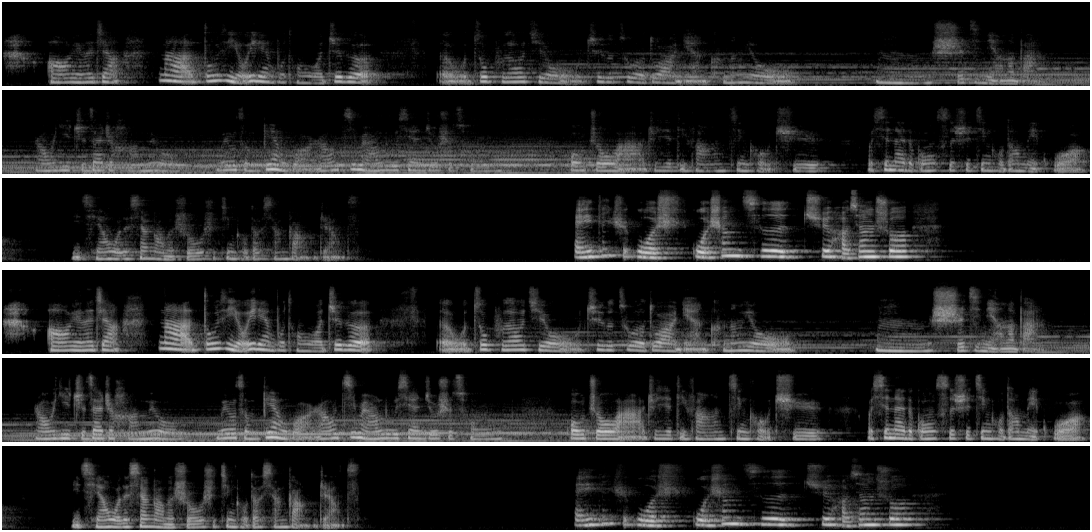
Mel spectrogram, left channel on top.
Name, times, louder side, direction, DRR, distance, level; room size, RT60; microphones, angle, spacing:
voice 1, 0.0-3.7 4.0-7.9 8.7-10.4 11.2-12.7 13.0-15.9 16.6-19.1 19.5-21.7 22.5-25.3, right 4 dB, 60° right, 0.5 m, -27 dB
sound 1, 4.6-17.2, right 1 dB, 5° left, 4.5 m, -36 dB
voice 2, 27.5-31.0, left 3 dB, 60° left, 0.8 m, -21 dB
8.9 x 8.4 x 8.2 m
head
